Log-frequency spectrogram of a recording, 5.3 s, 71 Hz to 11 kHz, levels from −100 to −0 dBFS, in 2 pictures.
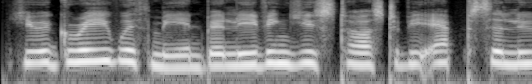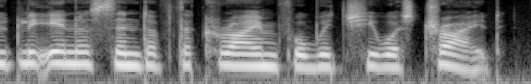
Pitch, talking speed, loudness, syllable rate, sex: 225 Hz, 215 wpm, -16 LUFS, 6.1 syllables/s, female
